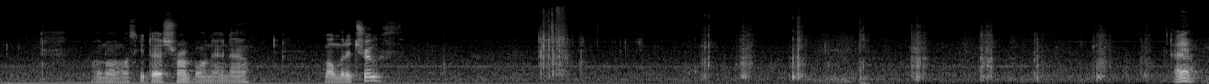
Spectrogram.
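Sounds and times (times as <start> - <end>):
crunching bite into toast: 5.4 - 8.1
crisp chewing crunches: 5.4 - 8.2, 9.1 - 11.7.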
